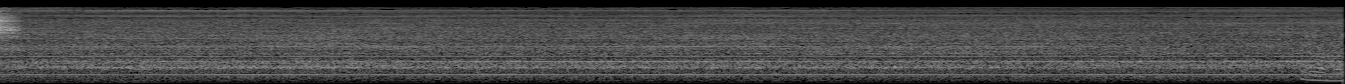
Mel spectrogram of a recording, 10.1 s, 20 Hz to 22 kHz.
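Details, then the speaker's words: Eberspächer B4L/BN4 gasoline heater on a Pinzgauer 710K, cover off, restarting at about 30 °C: fuel pumped to the burner, steady blower whir and constant burner flame hum, no surging or pops; normal running. "It probably sprays it there, and we can hear the humming of the flame."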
